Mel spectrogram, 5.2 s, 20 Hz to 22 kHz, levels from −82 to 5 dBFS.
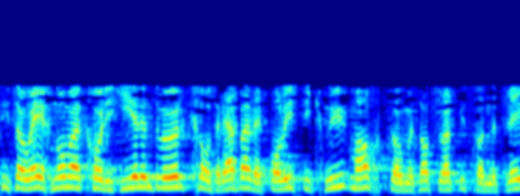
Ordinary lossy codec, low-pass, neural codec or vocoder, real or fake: MP3, 16 kbps; 3.6 kHz; none; real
